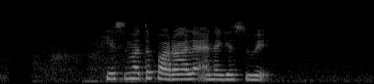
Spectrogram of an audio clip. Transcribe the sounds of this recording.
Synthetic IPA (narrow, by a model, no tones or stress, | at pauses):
hismət̪əpaɾaːləʔæ̰nəɡæsuʋḛ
